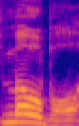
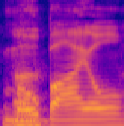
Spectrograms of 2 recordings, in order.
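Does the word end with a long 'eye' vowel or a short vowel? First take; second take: short; long I. First: The last syllable has a short, reduced vowel. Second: The last syllable has a long 'eye' vowel. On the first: This is the ordinary everyday pronunciation. "It's mobile, obviously" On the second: The word is stretched to fit the music. "That long I"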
